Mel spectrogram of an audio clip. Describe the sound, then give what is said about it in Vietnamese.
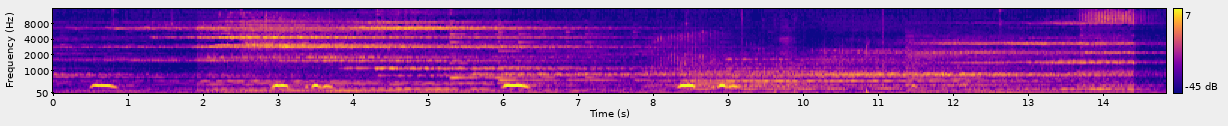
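An owl hoots from a tree branch: a series of low, soft hoots, some single and some in quick pairs, spaced a few seconds apart over a steady low drone. “Ở trên cành cây gần đó, tiếng con chim cú lại vang lên”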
